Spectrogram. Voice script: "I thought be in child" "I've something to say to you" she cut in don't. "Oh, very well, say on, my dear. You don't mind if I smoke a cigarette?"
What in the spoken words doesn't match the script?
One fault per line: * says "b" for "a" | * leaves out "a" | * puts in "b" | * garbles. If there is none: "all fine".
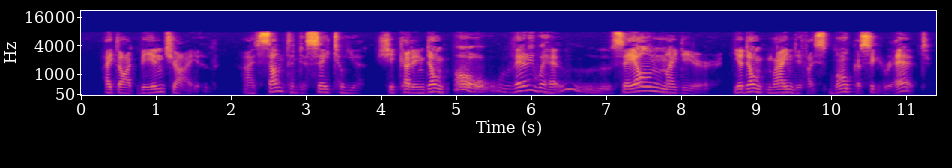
all fine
